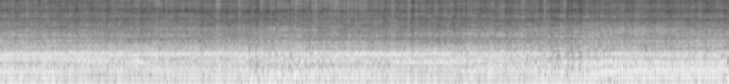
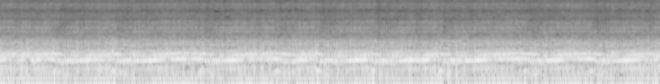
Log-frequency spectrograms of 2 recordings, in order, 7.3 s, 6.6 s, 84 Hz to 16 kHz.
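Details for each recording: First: Rebuilt outboard with all new electronics, after a three-week fix of rough idle, surging and misfires: steady even idle with a smooth low drone and no surging or stumbling; engine now running cleanly. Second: Outboard at idle running unevenly with a stumbling beat and occasional dropouts. Coil output voltages were about 250 except coil 4. Bottom switch box feeds even coils. Coil 4 tested good, so the misfire is traced to a faulty switch box.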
